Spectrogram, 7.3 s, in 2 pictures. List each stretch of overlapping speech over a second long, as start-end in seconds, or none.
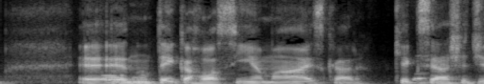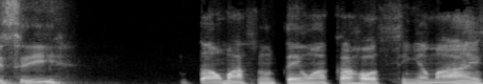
none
